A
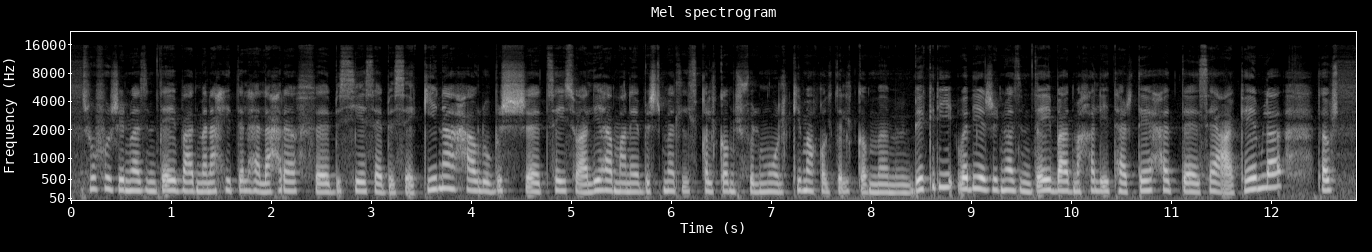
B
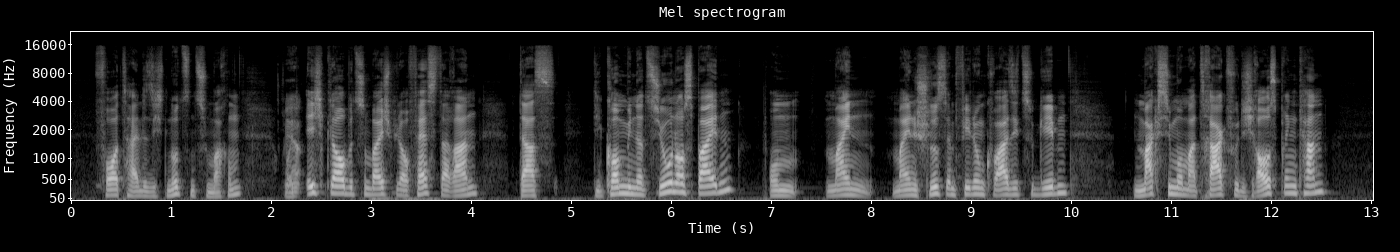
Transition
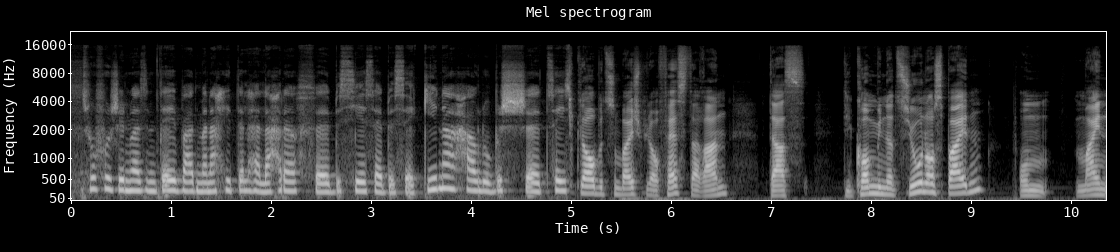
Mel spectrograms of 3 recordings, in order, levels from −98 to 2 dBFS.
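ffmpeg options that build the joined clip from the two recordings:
-filter_complex "[0:a]apad=whole_dur=10.35,atrim=end=10.35,atrim=end=4.992[s0];[1:a]atrim=start=2.488:end=7.85[s1];[s0][s1]acrossfade=d=0.004:c1=hsin:c2=hsin"

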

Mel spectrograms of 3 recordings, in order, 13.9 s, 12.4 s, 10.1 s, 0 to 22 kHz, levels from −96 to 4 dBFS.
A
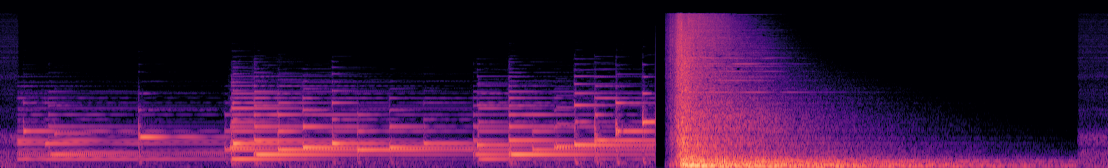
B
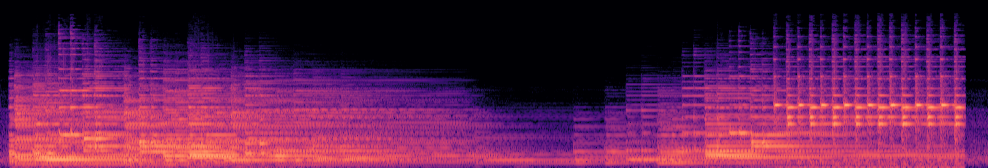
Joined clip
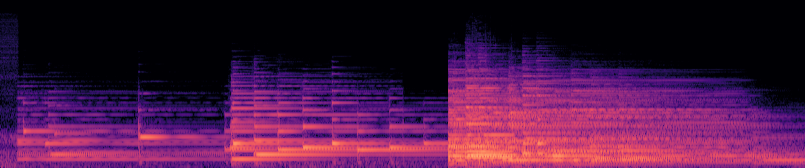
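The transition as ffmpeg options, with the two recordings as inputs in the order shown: -filter_complex "[0:a]asettb=1/sr,asplit=3[s0][s1][s2];[s0]atrim=end=5.034[s3];[s1]atrim=start=5.03:end=5.6,asetpts=PTS-STARTPTS,afade=t=in:d=0.004:c=qsin,afade=t=out:st=0.566:d=0.004:c=qsin,lowpass=f=1500:w=0.5412,lowpass=f=1500:w=1.3066[s4];[s2]atrim=start=5.596[s5];[s3][s4]acrossfade=d=0.004:c1=hsin:c2=qsin[s6];[s6][s5]acrossfade=d=0.004:c1=qsin:c2=hsin,apad=whole_dur=10.07,atrim=end=10.07,atrim=end=5.602[s7];[1:a]atrim=start=2.128:end=6.6[s8];[s7][s8]acrossfade=d=0.004:c1=hsin:c2=hsin"

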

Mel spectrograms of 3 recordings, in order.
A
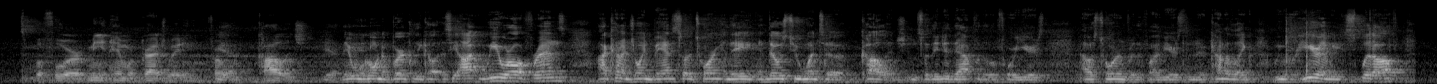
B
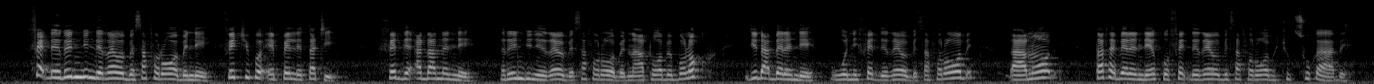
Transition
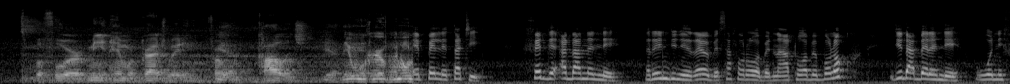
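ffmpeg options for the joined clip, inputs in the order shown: -filter_complex "[0:a]apad=whole_dur=10.1,atrim=end=10.1,asplit=2[s0][s1];[s0]atrim=end=3.662[s2];[s1]atrim=start=3.658:end=4.132,asetpts=PTS-STARTPTS,areverse[s3];[1:a]atrim=start=2.678:end=8.65[s4];[s2][s3]acrossfade=d=0.004:c1=hsin:c2=hsin[s5];[s5][s4]acrossfade=d=0.004:c1=hsin:c2=hsin"

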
